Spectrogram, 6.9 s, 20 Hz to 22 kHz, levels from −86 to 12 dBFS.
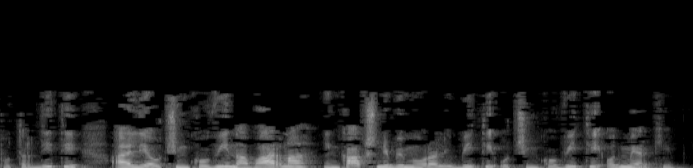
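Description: Speech, likely put through WMA compression at a low bitrate, consistent with about 32 kbps. Throughout, nothing remains above 10.1 kHz, and plainly audible ringing, washy smearing and hiss that breathes with the signal result.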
